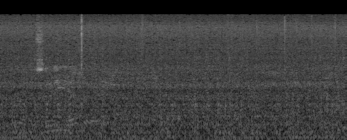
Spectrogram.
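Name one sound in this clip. A bus engine idles with a steady low rumble, heard from inside.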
